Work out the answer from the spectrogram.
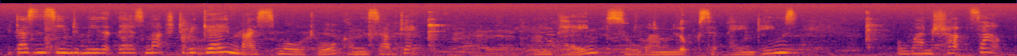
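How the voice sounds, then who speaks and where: A woman's voice: mid-range voice, animated, moderate pace, music in the background, close to an everyday voice. An actress playing a frank, slightly self-deprecating young woman painter in a 1980s radio drama. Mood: earnest. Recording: party crowd behind.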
